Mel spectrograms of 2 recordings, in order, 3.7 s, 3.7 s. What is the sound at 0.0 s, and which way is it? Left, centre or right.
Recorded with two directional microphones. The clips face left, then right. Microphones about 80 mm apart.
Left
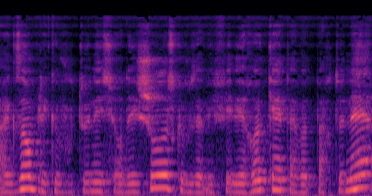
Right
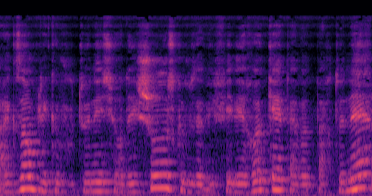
Speech, left.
